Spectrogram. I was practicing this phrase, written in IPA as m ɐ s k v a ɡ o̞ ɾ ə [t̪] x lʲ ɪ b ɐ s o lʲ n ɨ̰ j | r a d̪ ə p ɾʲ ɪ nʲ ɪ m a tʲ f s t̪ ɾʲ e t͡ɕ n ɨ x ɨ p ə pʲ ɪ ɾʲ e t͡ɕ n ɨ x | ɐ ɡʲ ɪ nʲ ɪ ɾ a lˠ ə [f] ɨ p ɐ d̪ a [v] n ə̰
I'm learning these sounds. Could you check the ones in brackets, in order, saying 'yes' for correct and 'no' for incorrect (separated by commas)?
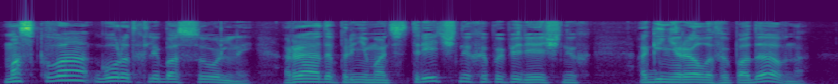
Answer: yes, yes, yes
